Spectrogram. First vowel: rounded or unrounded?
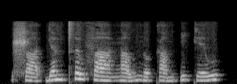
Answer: unrounded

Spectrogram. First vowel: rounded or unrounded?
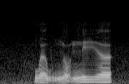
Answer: unrounded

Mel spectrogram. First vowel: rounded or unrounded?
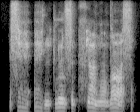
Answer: unrounded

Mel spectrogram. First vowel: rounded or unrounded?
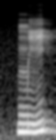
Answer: unrounded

